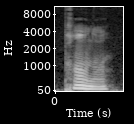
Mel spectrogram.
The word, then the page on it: hook: [hʊk]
